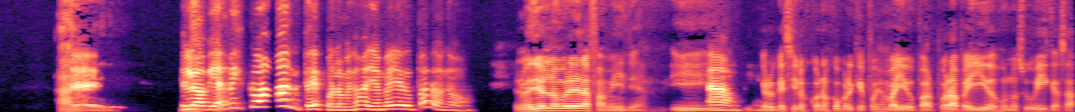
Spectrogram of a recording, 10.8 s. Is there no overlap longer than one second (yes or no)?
yes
